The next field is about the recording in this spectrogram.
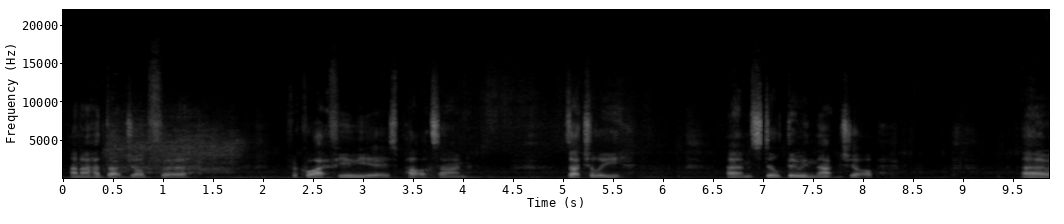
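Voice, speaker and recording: A man's voice: lowish voice, a little mellow, a little hiss or hum. A middle-aged British man casually rambling through personal memories, as in an informal vlog. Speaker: vlogger.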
